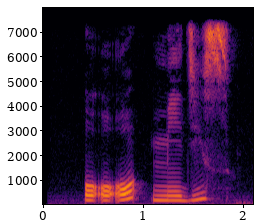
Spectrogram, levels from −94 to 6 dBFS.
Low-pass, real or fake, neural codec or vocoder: 7.2 kHz; real; none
